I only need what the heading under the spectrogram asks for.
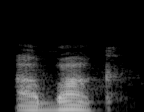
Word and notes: абак: /ɐˈbak/; /a.ˈbak/

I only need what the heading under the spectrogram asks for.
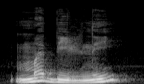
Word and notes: мобильный: /mɐˈbʲilʲnɨj/; mobilnyi

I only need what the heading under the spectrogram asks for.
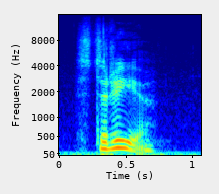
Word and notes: scatter: [ˈskæ.tɜː]; American English

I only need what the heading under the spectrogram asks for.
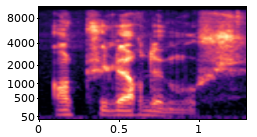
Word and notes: enculeur de mouches: [ɑ̃.ky.lœʁ.də.ˈmuʃ]; Paris

